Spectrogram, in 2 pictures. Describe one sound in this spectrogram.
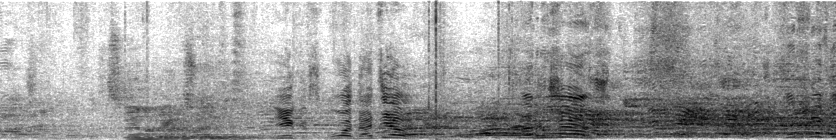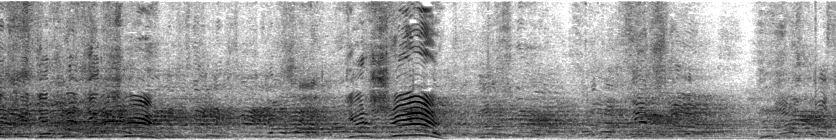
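Spectators and coaches shout encouragement during a wrestling bout in an echoing hall.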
